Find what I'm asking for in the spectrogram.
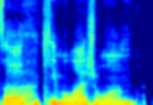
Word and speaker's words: Olajuwon: I think the only other person was Hakeem Olajuwon, if I said that correctly.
